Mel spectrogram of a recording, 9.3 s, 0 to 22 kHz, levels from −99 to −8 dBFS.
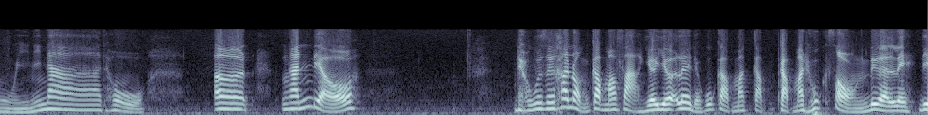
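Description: From start to finish the speech carries 4-bit ADPCM compression, and the damage is heavy. Each sample is coded as a coarse step from a predicted value, so a gritty hiss rides on every loud syllable and sharp onsets smear where the step size lags. Nothing reaches above about 7.8 kHz, which fits a 16 kHz sample rate at 64 kbps and dulls the top end. A spectrogram shows a hard ceiling there, with broadband noise that swells and fades with the speech level.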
